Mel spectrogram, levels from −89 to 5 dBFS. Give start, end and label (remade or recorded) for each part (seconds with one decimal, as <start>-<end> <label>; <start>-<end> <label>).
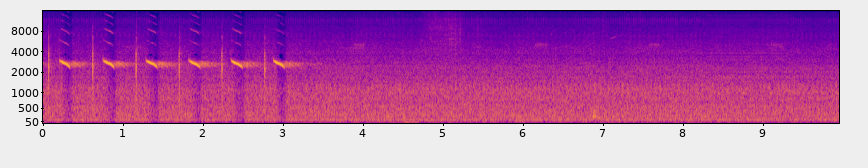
0.0-8.3 recorded; 8.3-9.3 remade; 9.3-10.0 recorded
